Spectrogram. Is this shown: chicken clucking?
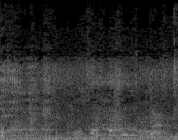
yes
